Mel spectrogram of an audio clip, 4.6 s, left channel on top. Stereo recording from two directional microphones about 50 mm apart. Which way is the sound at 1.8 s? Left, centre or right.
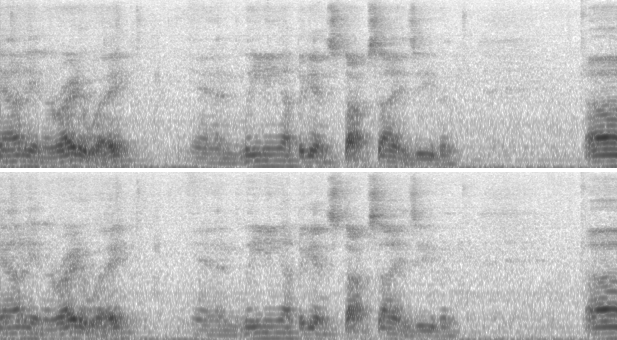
Left.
